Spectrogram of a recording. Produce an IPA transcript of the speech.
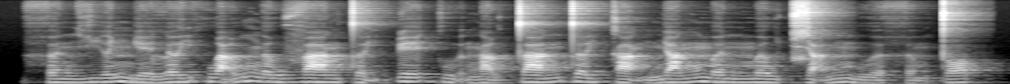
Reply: hə˨˩nɣi˨˦ə̯ɲe˨˩ lə˨˦jhwa̰˧˥w ŋə˧wva˧ŋt̪ə̰˧˨j ɓe˨˦ kṵ˧˨ə̯ŋa̰˧˨w t̪a˨˦nt̪ə˧jka̰˧˨ŋɲa˨˦ŋ mə˧n mə˧wt͡ɕa̰˧˥nmu˨˩ə̯hə˨˩m t̪ɔ˦˥p̚

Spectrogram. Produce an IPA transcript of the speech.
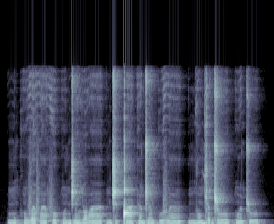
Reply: mə̃kʷʰɐ̃vɐfɐ̃ː fokʷã nd͡ʒɐ̃ːʎolˠɐ̃ː | nd͡ʒɐŋ͡ǃãːkɐ̃ɖ͡ʐə̃ː kʷɐvə̃ː | ndõɡjɐ ɖ͡ʐoː kʷə̃ːʈ͡ʂu

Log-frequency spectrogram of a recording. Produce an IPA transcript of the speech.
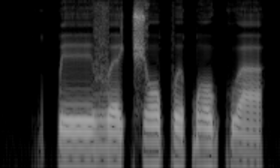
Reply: k͡peː˨vɛ˨t͡ʃɔ˦ pə˨ɓɔ˧kʷa˨

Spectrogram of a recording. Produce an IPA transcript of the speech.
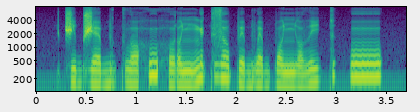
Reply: t͡ʃi˩bʒɛ˩ bɯ˩kðɔ˩hu˥ ho˩ɾɔ˩ɲŋɛ˥k zɤ˥pe˩bwɛ˩b pɔ˩ɲɔ˩ði˥k | o˥

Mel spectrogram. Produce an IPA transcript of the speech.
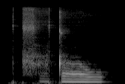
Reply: t͡sʰə̤tɵw

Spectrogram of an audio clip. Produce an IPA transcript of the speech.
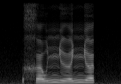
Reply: xə˨˦wɲɨ˨˦ə̯ɲə˦˥t̚

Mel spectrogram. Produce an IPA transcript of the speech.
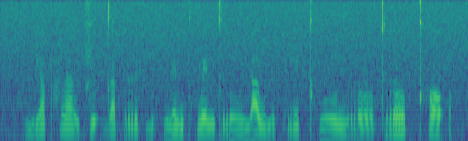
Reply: bi˨˩a̯pʰla˩˦wt͡ɕu˨˩ʔ da˨˩t̚ rɯ˨˩k̚bɯ˨˩k̚me˦˥n kʰwe˧ntruː˧ja˧w jɯ˨˩k̚ri˦˥t̚kʰwuː˧ŋroː˩˦ troː˥˩p̚kʰɔ˦˥ʔ

